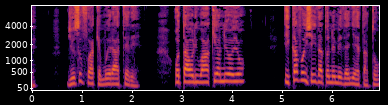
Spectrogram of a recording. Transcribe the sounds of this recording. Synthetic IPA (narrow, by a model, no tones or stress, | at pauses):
d͡ʒusufuakemweɾaːteɾḛ | otaoɾiwakeɔneojo | ikavoiɕɛiðatonemeðɛɲɛːtato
